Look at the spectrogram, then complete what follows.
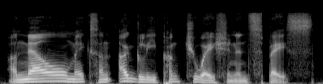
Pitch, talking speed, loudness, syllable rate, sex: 110 Hz, 150 wpm, -17 LUFS, 4.4 syllables/s, male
